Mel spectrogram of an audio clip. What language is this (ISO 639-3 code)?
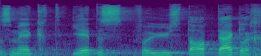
gsw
